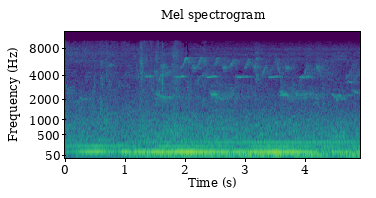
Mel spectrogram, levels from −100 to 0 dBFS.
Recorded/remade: recorded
